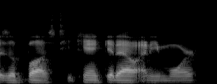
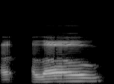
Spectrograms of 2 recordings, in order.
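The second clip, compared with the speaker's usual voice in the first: raised, pitched-up voice, a little stronger; 6 semitones higher, 5 dB louder than usual. Calling out in character in a silent cave: saying hello a little louder. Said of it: "I say hello a little bit louder".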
